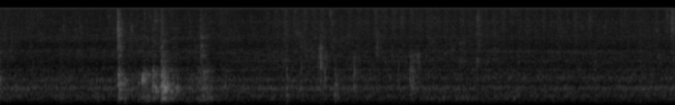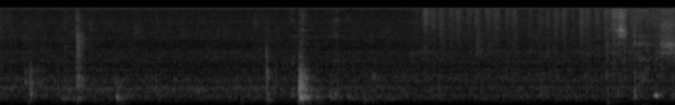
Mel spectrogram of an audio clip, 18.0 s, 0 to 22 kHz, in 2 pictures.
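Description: Quiet room with faint whispering and a few scattered light taps and knocks, the sharpest about 13 seconds in; voices come back near the end.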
